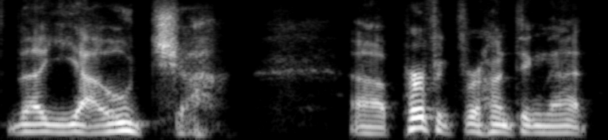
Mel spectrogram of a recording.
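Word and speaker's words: Yautja: for the pronunciation and sort of like Japanese you pronounce every letter so it's the yacha uh perfect for hunting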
